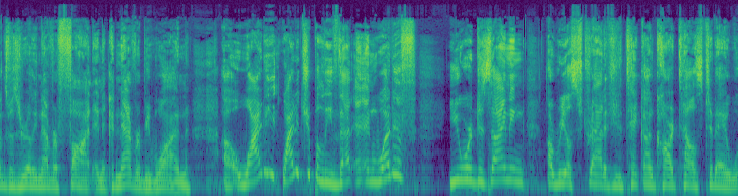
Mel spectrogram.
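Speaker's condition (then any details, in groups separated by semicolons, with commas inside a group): No condition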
